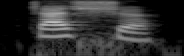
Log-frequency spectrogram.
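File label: "чассьӧ", Komi, female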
